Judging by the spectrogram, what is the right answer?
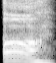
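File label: "uh", male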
